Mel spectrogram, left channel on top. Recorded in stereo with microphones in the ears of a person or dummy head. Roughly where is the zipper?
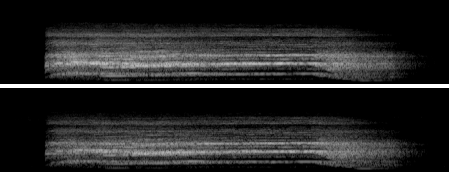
I don't hear a zipper.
